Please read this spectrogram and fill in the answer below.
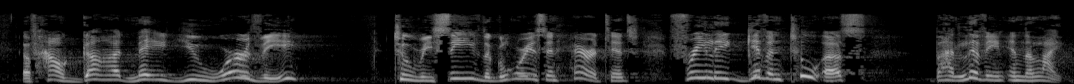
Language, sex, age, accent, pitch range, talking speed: English, male, 50-69, American, 195-255 Hz, 110 wpm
